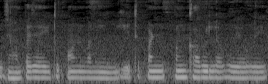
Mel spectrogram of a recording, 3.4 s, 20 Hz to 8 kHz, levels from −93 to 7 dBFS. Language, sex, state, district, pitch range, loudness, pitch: Hindi, female, Bihar, East Champaran, 170-185 Hz, -35 LUFS, 175 Hz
